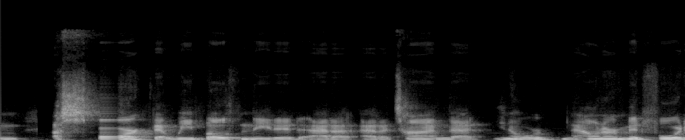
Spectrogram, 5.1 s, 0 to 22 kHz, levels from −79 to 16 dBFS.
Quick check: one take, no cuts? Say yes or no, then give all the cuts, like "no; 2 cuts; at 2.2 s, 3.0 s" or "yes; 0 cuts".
yes; 0 cuts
